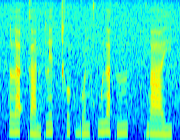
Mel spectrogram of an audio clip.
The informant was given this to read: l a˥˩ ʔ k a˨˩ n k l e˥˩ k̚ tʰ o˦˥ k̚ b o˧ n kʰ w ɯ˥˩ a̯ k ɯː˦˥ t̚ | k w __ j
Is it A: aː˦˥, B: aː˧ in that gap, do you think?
B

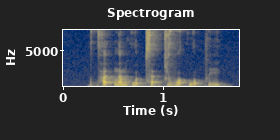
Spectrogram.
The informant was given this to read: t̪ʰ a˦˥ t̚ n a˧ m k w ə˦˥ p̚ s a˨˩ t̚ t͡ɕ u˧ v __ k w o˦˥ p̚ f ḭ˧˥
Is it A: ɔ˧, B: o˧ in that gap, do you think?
A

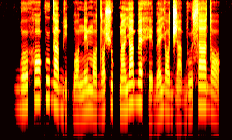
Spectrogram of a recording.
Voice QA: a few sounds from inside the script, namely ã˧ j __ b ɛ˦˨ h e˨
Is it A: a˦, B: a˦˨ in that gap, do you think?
A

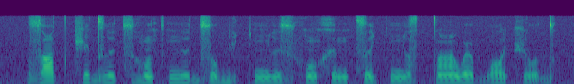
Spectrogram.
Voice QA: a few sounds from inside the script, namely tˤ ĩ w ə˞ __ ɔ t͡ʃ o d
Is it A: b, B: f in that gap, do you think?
A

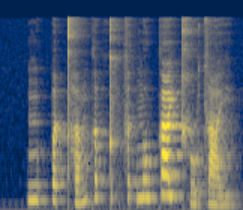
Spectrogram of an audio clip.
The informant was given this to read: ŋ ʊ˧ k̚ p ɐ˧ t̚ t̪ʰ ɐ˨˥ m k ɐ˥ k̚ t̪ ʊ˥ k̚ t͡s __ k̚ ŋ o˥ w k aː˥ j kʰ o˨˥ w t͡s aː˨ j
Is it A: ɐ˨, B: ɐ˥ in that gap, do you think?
B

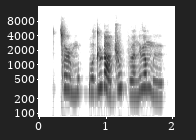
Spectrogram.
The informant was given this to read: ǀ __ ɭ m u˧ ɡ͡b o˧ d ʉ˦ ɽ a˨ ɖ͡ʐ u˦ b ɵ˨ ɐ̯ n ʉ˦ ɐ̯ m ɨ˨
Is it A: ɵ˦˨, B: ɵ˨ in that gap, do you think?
A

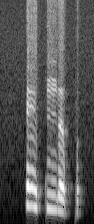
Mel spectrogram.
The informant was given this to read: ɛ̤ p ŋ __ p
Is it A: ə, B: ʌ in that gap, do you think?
A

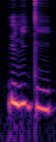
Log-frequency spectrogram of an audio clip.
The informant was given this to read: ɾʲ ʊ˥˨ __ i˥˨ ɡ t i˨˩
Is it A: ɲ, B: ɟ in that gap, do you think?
A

